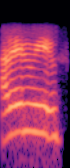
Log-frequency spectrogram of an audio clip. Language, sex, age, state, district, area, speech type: Telugu, female, 30-45, Telangana, Warangal, rural, conversation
